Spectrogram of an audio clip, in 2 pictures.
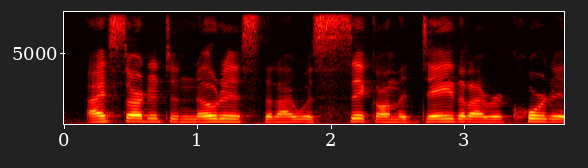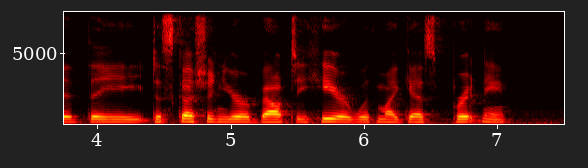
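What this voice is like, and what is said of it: Sick, unwell-sounding voice. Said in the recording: “as you can hear from my voice, I'm still pretty sick ... I don't sound like myself”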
